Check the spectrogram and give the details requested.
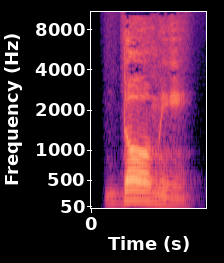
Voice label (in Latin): "domi", latin; santillana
